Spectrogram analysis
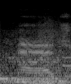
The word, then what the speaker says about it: Madge: have mispronounced my name it's madge which rhymes with badge uh as in and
